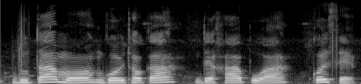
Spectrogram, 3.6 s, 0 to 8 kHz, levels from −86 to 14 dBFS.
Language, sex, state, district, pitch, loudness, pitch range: Assamese, male, Assam, Sonitpur, 205 Hz, -13 LUFS, 195-220 Hz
